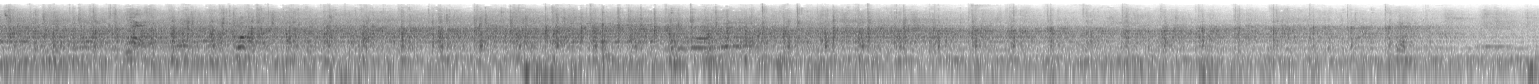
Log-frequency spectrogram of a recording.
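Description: A crowd in a large hall cheers and murmurs.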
